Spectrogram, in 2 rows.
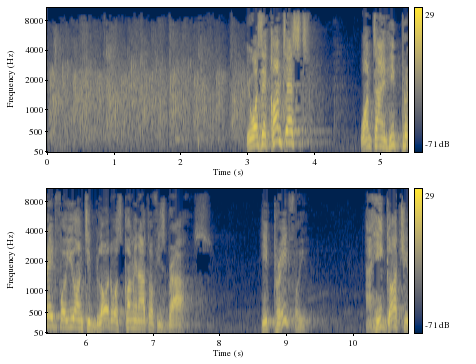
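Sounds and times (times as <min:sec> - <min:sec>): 
congregation clapping during a church sermon: 0:00.0 - 0:03.8
speech: 0:03.0 - 0:04.0, 0:04.7 - 0:07.8, 0:08.6 - 0:09.4, 0:10.2 - 0:10.8.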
